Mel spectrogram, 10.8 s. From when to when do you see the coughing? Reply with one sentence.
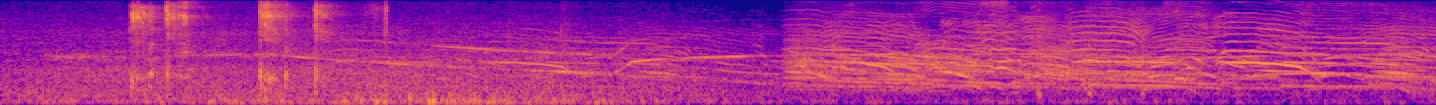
The coughing can be heard from 0.9 to 2.9 s and from 7.5 to 8.7 s.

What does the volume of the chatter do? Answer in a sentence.
The volume of the chatter goes up.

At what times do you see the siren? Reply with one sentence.
You can hear the siren from 0.0 to 10.6 s.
